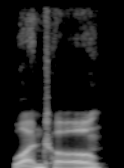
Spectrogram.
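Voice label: "wan2 cheng2", Mandarin Chinese; HSK3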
